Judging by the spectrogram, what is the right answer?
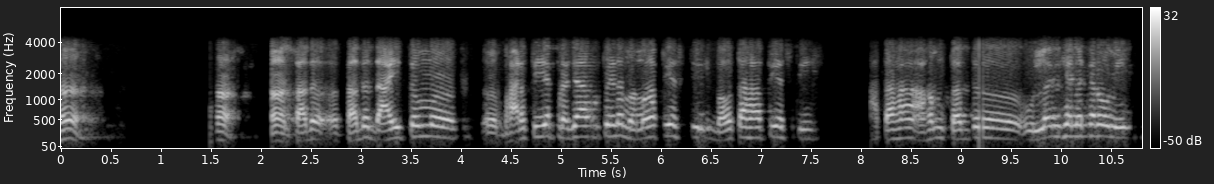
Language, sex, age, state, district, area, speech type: Sanskrit, male, 45-60, Karnataka, Uttara Kannada, urban, conversation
